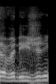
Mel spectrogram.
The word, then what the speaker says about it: Avanesyan: say it right say it again uh David evanesian you got it perfect okay because they've been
